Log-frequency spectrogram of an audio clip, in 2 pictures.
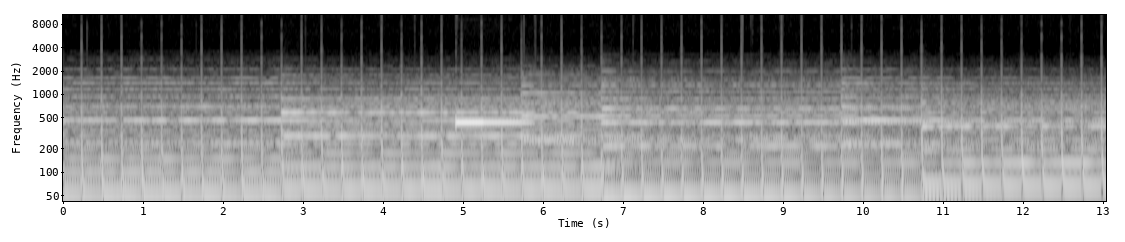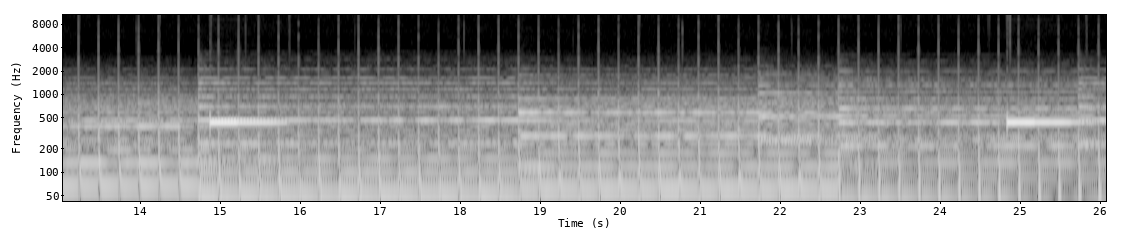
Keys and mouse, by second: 0.4 a, 0.9 middle click, 1.9 click, 2.5 right click, 3.0 KP_3, 3.6 z, 3.6 g, 6.3 click, 6.3-8.0 middle drag, 7.9 click, 8.4 g, 9.1 a, 9.2 z, 10.3-11.4 drag, 11.3 right click, 11.8 alt+m, 12.1 a, 12.3 right click, 12.9 KP_3, 13.9 e, 14.1 click, 15.4 z, 15.6 right click, 15.8 click, 16.1 right click, 16.4-17.8 drag, 17.9 right click, 18.2 click, 18.9 click, 19.9-22.0 typing, 20.3 click, 20.9 right click, 22.1 click, 24.9 right click, 25.4 g.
